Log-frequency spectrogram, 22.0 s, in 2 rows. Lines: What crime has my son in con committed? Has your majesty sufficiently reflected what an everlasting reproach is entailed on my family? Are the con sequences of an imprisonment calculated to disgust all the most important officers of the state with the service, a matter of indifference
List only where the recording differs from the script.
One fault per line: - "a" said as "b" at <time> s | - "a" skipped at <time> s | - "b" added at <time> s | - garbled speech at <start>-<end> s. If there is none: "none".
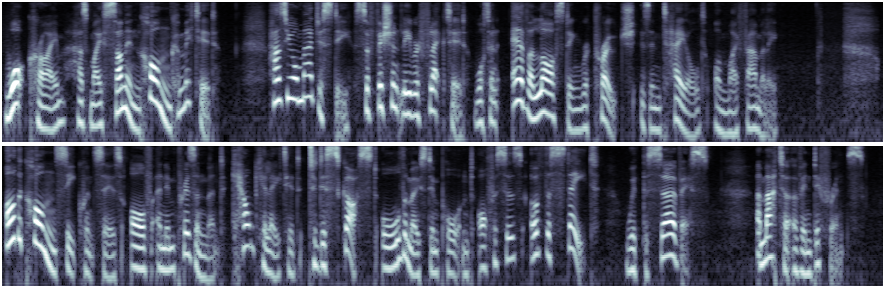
none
